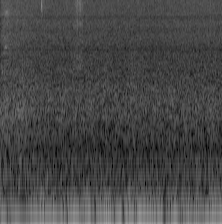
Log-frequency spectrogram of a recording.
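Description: Steady low rumble with no speech or other distinct sound over it.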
